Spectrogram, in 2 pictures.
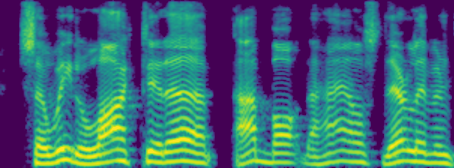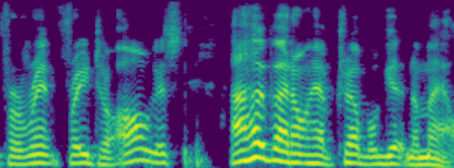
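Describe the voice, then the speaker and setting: Fairly high-pitched male speech with a Carolina Southern accent, at a moderate pace. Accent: noticeable Carolina Southern. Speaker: real estate investor. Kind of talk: interview podcast.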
